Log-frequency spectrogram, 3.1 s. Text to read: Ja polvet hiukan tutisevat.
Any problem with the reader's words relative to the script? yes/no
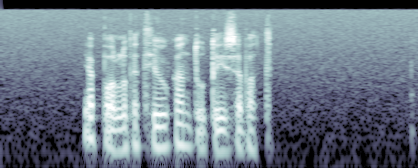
no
